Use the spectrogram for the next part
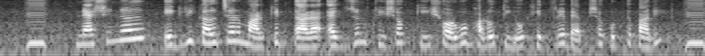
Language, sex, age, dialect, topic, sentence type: Bengali, female, 18-24, Standard Colloquial, agriculture, question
